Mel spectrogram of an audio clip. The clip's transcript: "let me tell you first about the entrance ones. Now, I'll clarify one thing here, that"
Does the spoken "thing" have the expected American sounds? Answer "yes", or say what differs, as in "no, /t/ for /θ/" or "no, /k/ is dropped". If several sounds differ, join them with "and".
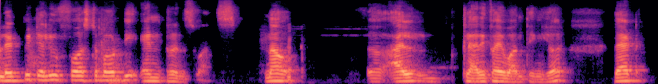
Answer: no, /t/ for /θ/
